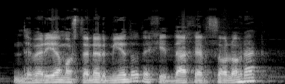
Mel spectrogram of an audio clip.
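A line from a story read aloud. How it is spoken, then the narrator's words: Asked laughing. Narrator (Spanish): preguntó Jerry Stringwater entre risas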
